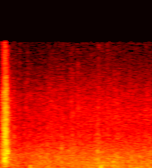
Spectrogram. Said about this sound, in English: Even the footpath has its waterfall. I can really hear the stream beside me.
